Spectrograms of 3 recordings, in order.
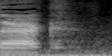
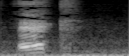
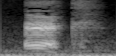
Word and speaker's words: Aeck: Okay, so the A is silent. – Go talk to my great-great-great-great... – So... – Great-grandfather. – Colton's last name is A-E-C-K. If you guys are wondering how to say it, and you're at home, and you're saying his name, leave out the A.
